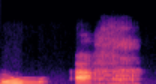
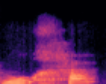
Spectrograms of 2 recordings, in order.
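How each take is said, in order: First: The word ends on a throaty ch consonant. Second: The word ends on a vowel after the h. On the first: The speaker calls it right. "fica ruach" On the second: The speaker calls it wrong. "em vez de ficar ruha"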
